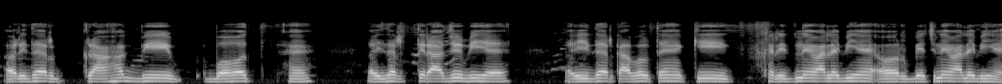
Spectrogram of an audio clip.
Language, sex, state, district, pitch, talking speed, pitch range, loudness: Hindi, male, Chhattisgarh, Balrampur, 140 Hz, 160 wpm, 135-150 Hz, -18 LUFS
